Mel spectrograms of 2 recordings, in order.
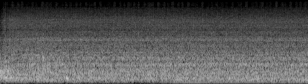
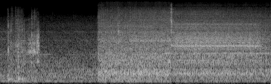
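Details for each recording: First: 2000 Ford Crown Victoria, engine idling during AC refrigerant recharge from can: steady even hum, no cycling clicks or rattles; compressor staying engaged long, air now ice cold, normal AC compressor operation. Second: 2000 Crown Victoria idling, AC system low on refrigerant at about 20 lb: compressor clutch clicks on and off, short cycling from insufficient pressure, before topping up the charge.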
